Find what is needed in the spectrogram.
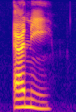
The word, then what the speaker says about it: any: 首先我们看到 doubt 要注意的是字尾的 B 其实不发音 doubt 再来看到 about it 在这里我们会做连音，因为 about 的字尾是一个子音，然后 it 是一个母音开头 about it 再来看到 any 我们要注意到它的 A 发的是 at 的音 any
